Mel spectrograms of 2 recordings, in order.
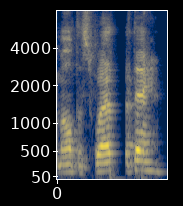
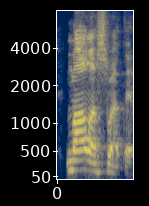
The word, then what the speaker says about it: Mala Suerte: And then Saltador and, what was it, Malta Suerte? I think is how you pronounce his name. Mala Suerte. I think the Lucha Underground Instagram had a typo because Mala Suerte actually means bad luck, and I have no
